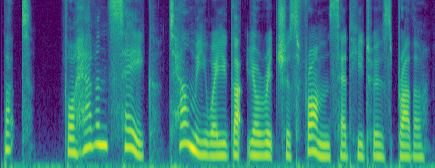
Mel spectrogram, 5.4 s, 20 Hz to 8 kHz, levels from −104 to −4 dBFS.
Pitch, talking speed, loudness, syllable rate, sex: 205 Hz, 190 wpm, -18 LUFS, 4.4 syllables/s, female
